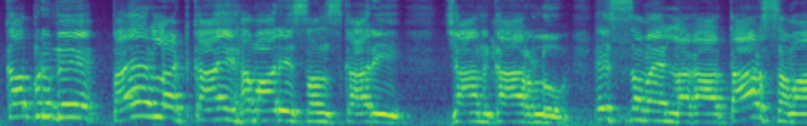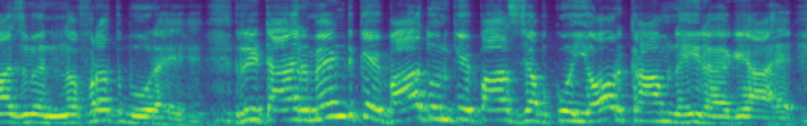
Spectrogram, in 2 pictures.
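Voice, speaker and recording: A man's voice: high-pitched, pushed and bright. A man delivering spoken opinion commentary as a news commentator, pressing pointed rhetorical questions with a sarcastic, scornful edge.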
